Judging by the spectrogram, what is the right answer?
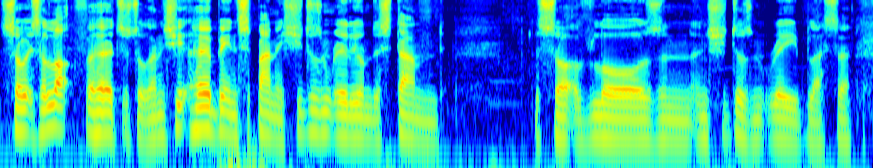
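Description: A man talks at a fairly quick pace in a normal speaking voice. His pitch is fairly low, with ordinary variation. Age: 50s. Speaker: podcast co-host. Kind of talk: casual chat. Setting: outdoors in a garden.

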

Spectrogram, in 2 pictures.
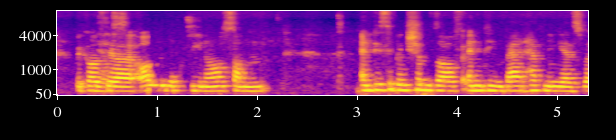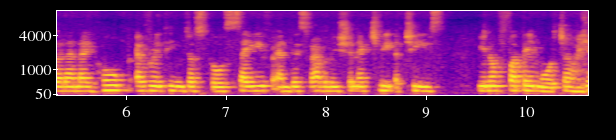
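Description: A woman speaks at a medium pitch in a flat monotone. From Punjab, India. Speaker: podcast co-host. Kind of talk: casual interview chat.

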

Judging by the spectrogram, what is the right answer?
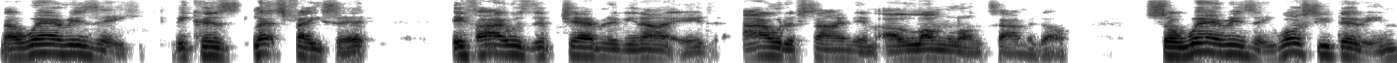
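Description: Over a silent background on a very clean recording, a man with an unremarkable speaking voice talks at medium pitch and a moderate pace with lively intonation. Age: 50s. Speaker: TV presenter and pantomime performer. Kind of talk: casual chat.

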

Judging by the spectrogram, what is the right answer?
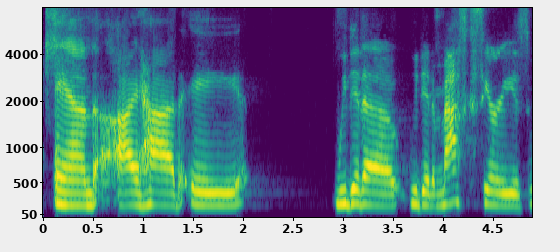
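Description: A woman's fairly low-pitched voice with an American accent. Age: 30s. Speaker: brow bar owner and wellness coach. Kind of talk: casual interview.

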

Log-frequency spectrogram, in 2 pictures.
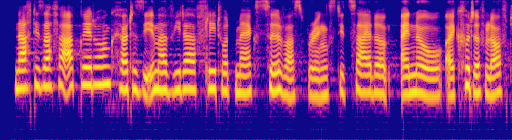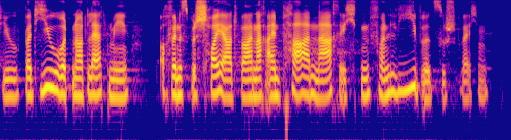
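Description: A woman speaks in a bright, sharp tone at medium pitch, with ordinary pitch variation. Her pace is fairly slow with hardly any pauses, on a very clean recording with a silent background. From western and northern Germany. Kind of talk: reading aloud.

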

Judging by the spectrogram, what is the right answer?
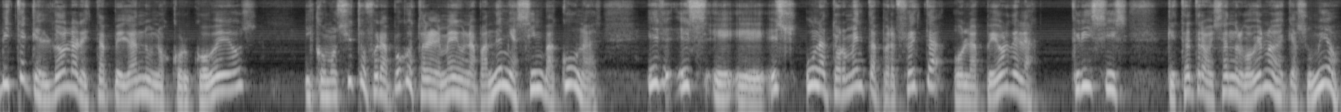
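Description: Pitched high, with very wide pitch swings, a man speaks at a moderate pace in a dark, mellow tone, his loudness very even. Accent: Rioplatense. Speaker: radio host. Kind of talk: radio interview.

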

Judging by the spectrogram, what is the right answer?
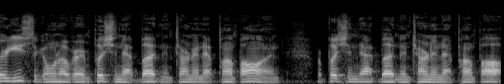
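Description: Against a silent background on a very clean recording, a man speaks very fast at a medium pitch. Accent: Southern US. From Jonesboro, Arkansas. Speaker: sales executive. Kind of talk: podcast interview.

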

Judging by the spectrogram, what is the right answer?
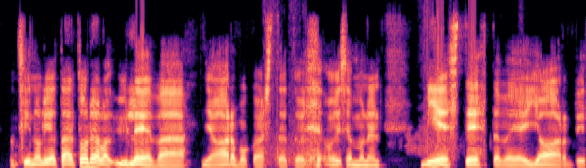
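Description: A plain, everyday voice from a man, medium in pitch, at a moderate pace with ordinary pitch variation. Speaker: podcast co-host. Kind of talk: casual chat.

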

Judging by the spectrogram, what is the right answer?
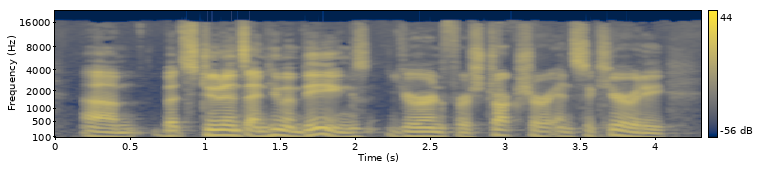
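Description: A man speaks at a moderate pace with an American accent, using an unremarkable speaking voice at a medium pitch with ordinary pitch variation. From Texas, Round Rock near Austin. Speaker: state legislator, former teacher. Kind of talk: political interview. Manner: frequent filler words (um, uh, you know).

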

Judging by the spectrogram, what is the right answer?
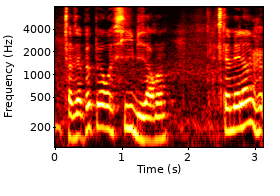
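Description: A man is speaking with ordinary pitch variation. Noticeable background noise runs under his voice. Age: 20s. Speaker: interviewee sharing lockdown couple story. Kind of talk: casual chat.

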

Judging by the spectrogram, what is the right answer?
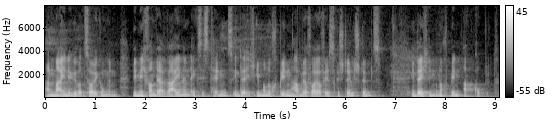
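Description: At a moderate pace, a man speaks in a very deep, low, somewhat breathy voice with very even loudness. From southern Germany, Lake Constance. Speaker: spiritual seminar teacher. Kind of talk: spiritual workshop talk. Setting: seminar room with live audience. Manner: animated.

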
